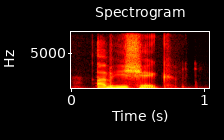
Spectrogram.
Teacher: यहां स से पहले भ में ई स्वर है तो जबान की सुविधा के लिए स का श हो जाएगा और शब्द बनेगा अभिषेक। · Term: मूर्धन्य श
